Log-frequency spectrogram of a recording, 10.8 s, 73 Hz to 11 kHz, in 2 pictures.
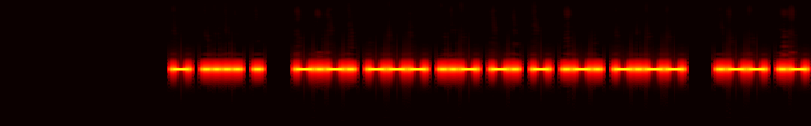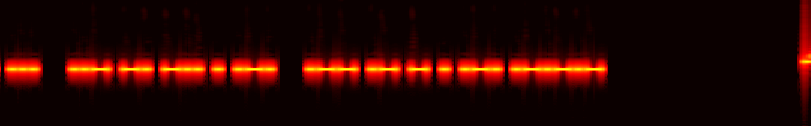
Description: Morse code, heard as a keyed tone, about 36 wpm, 700 Hz. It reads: THE COUNTRY WAS UNDER WATER.
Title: Sentences from Top 1000 Words - Review Part 1 - 35wpm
